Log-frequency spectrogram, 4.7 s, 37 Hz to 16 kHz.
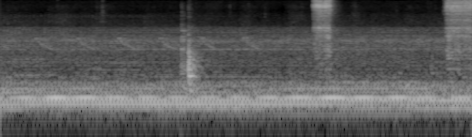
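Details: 1964 VW Bug, first start after over 10 years parked: steady low drone with even beat and a couple of brief hissy bursts; engine running smoothly after long storage.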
